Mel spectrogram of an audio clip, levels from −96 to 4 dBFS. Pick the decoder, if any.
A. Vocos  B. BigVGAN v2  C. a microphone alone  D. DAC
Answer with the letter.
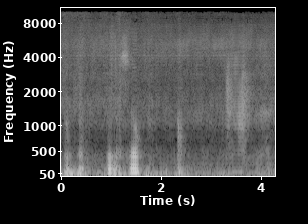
A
